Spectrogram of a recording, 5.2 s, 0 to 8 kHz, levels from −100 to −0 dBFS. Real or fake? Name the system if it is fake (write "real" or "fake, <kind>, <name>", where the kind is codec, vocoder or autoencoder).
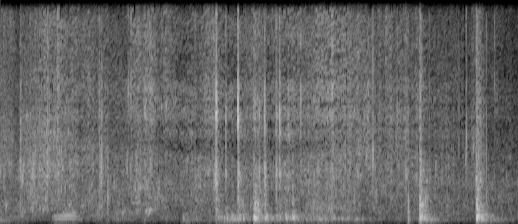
fake, codec, DAC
